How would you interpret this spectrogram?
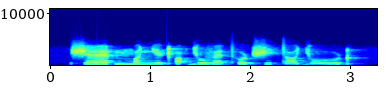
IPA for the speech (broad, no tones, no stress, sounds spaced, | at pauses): ʃ æː ʔ mː ɒ ɲ e ɖ ʔ ɒ ʔ ɟ o v æ t̪ʰ o ɖ ʃ i ʔ t ɒː ɟ oː ɖ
